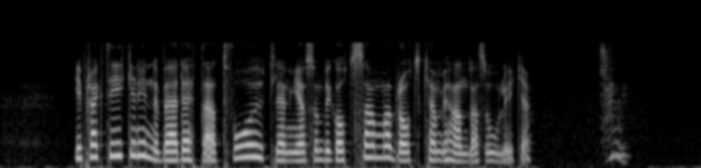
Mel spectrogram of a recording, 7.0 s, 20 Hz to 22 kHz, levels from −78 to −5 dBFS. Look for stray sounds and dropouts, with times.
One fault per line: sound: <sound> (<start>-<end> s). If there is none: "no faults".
sound: sneeze (6.0-6.3 s)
